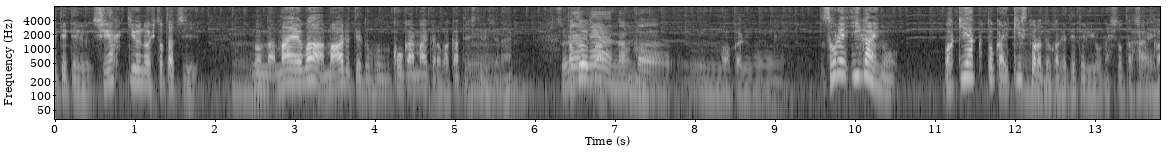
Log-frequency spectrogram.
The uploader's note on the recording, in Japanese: パーキング収録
